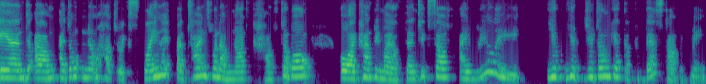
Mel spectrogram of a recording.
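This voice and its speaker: With a Zambian accent, the speaker uses lively intonation and big swings in loudness. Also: woman, high pitch for a woman, moderate pace, dry, close sound with no echo. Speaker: DEI leader. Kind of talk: interview.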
